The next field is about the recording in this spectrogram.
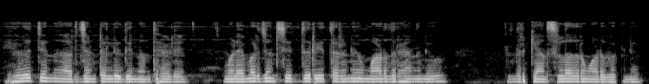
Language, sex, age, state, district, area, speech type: Kannada, male, 18-30, Karnataka, Yadgir, rural, spontaneous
